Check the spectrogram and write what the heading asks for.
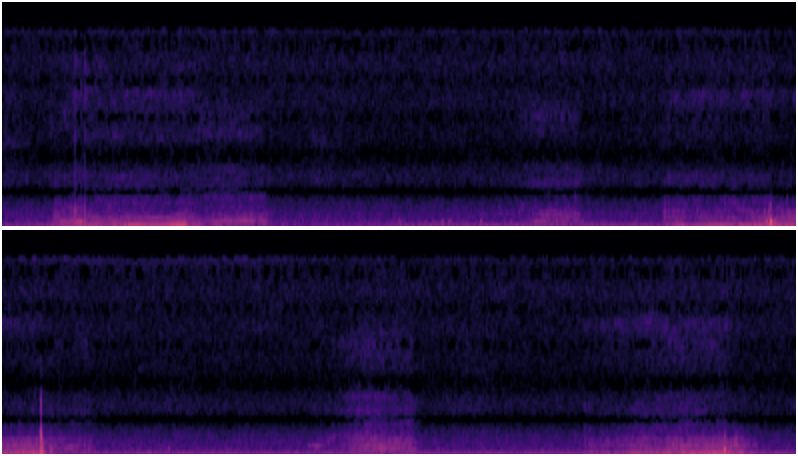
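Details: Sleeping bulldogs snoring: soft, irregular snorting snores on breathing in, a few seconds apart, over steady room hum.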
